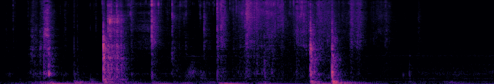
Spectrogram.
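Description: A cardboard box lid scrapes and rustles as it is pulled off.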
